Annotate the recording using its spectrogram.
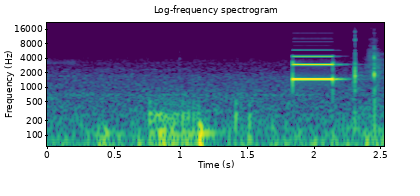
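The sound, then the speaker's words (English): A single short electronic power-on beep, steady and clear, rings out from a Victor Reader Stream audio player as its power button is held in, after a few quiet handling sounds, followed by a couple of faint clicks. “So I'm going to now hit the power button, and hold it in until we hear a beep.”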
